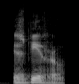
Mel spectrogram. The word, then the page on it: esbirro: galega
